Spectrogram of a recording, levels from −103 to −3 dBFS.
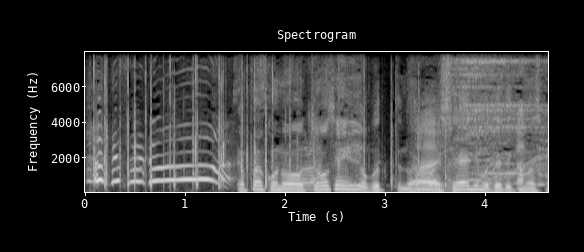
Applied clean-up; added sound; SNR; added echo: none; none; none; none.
